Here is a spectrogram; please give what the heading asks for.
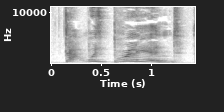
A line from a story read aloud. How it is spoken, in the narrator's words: Salam yelled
